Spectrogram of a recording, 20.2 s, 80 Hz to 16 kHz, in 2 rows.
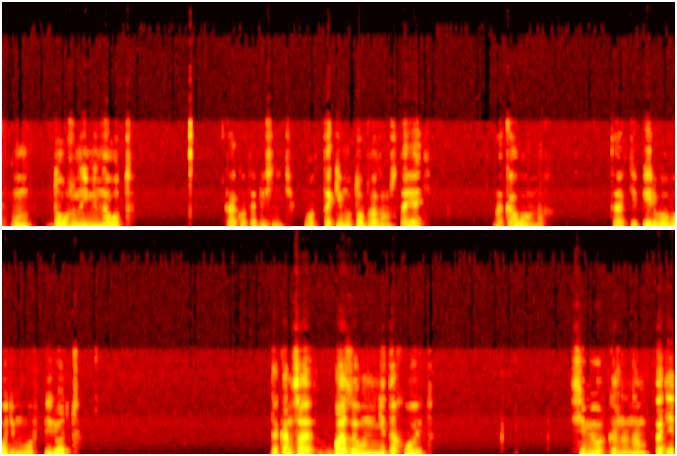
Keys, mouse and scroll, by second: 0.1 click, 5.6 middle click, 8.0-8.4 scroll down 1, 8.6 scroll down 1, 8.9 click, 15.9 middle click, 19.4 KP_7.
